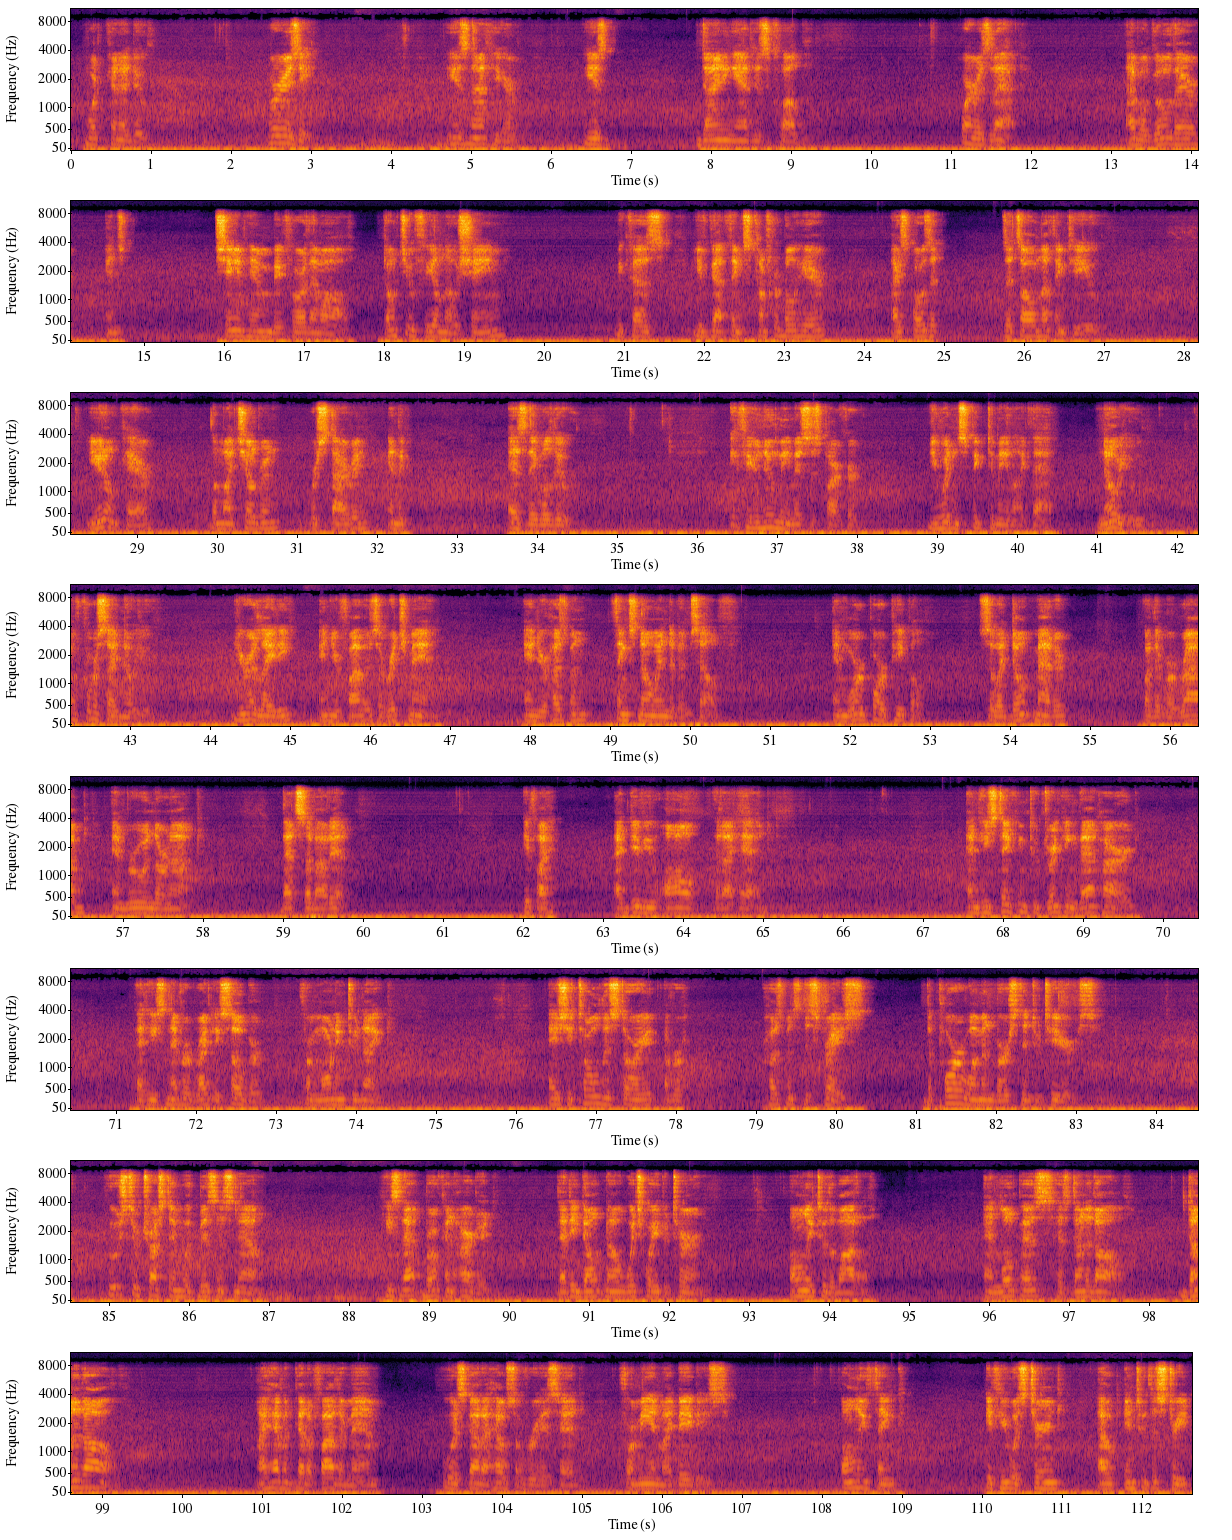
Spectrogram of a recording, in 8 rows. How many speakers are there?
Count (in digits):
1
